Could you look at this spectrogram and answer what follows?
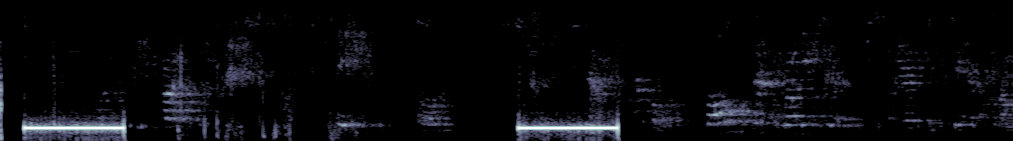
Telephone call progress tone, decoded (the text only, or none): ringback tone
